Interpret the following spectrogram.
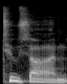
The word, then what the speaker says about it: Tucson: It's just Tucson.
